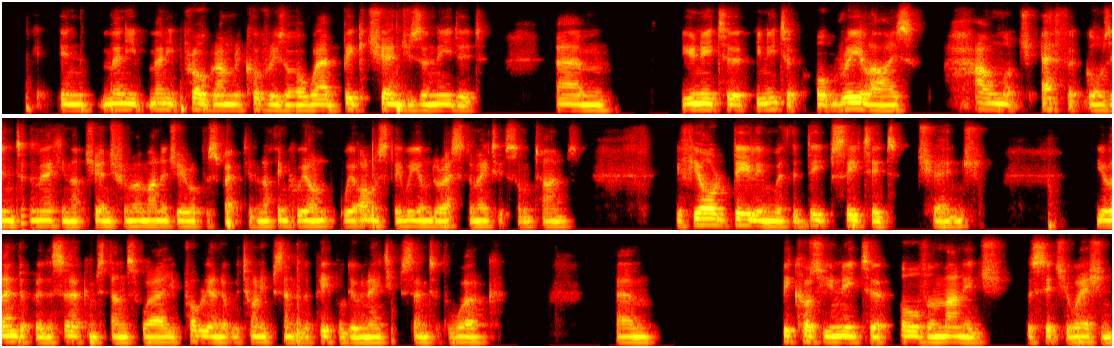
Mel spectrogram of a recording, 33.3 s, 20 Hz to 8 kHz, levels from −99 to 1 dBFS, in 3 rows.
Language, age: English, 40-59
